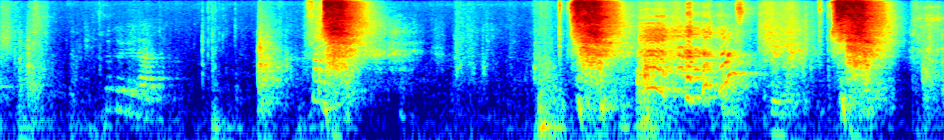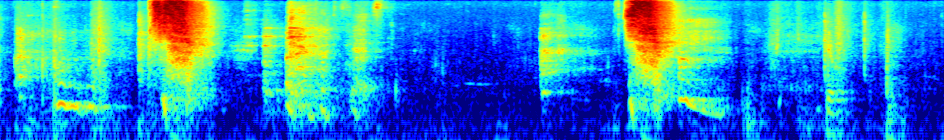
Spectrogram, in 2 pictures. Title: Crazy sneeze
